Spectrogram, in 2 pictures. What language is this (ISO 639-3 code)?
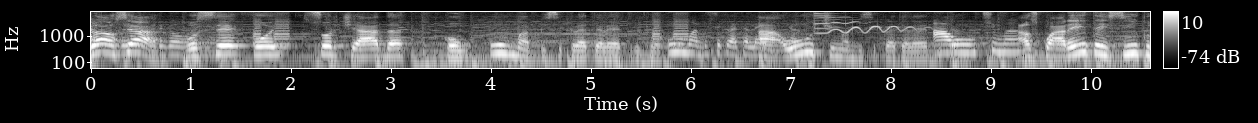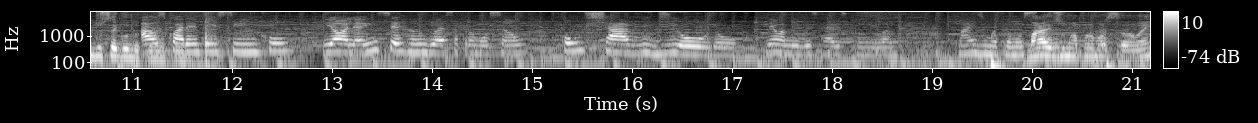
por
